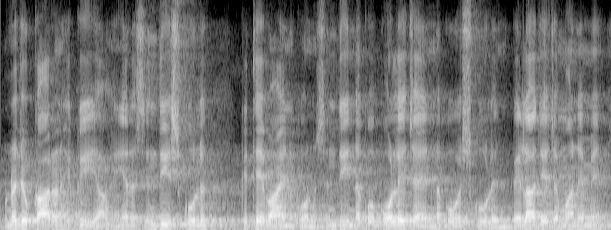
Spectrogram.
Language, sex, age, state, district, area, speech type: Sindhi, male, 30-45, Gujarat, Junagadh, rural, spontaneous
